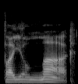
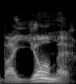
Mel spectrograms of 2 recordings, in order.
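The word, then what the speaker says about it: ויאמר: Yeah, Vayomar. So that's the interesting part. Normally it would be Vayomer, right? But because of the Atnach, and the Atnach is placed on the last syllable, the accent is there, and so we don't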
